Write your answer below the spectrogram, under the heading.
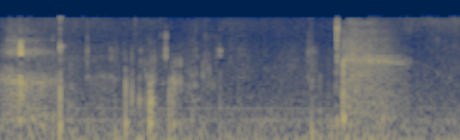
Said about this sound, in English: Okay. I'm gonna take a sip of water here.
